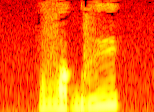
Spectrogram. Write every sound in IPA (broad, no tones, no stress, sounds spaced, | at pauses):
v ɔ ɡ v y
